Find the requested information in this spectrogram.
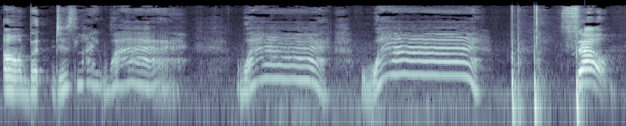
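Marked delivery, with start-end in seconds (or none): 1.0-4.8 soft wail stepping higher each time; plaintive why. Acted. Asking spammers why, soft rising wail. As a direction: repeat it softly, climbing into a high whine. Mock lament about spammers.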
